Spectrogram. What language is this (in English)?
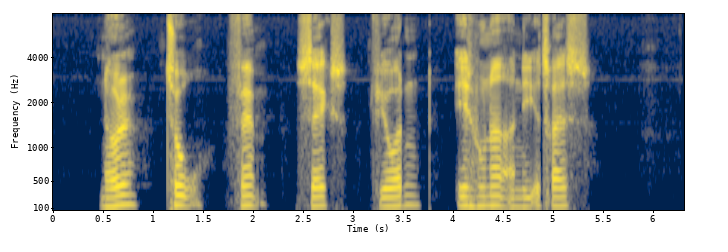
Danish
